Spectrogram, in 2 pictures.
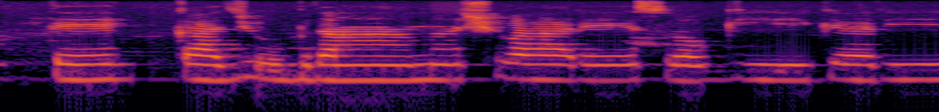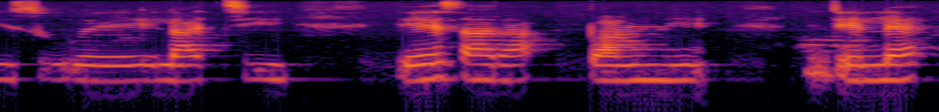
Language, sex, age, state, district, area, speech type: Dogri, female, 30-45, Jammu and Kashmir, Udhampur, rural, spontaneous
